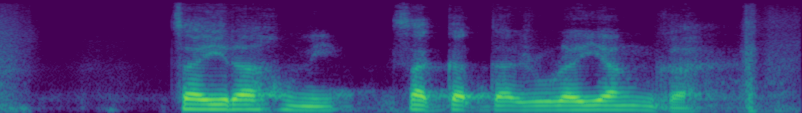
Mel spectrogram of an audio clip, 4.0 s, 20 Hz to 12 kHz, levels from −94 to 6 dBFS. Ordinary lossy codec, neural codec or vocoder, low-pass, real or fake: MP3, 96 kbps; codec, 16 kHz in and 24 kHz out, 0.9 kbps, LongCat-Audio-Codec, fine tuned four codebook decoder; 10.8 kHz; fake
